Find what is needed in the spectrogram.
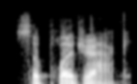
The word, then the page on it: supplejack: American English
